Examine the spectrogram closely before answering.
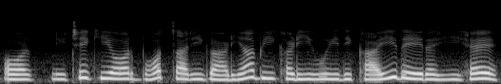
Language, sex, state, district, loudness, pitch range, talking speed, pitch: Hindi, female, Rajasthan, Jaipur, -12 LUFS, 235-270 Hz, 170 wpm, 245 Hz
